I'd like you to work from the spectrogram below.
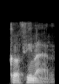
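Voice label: "cocinar", Spanish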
